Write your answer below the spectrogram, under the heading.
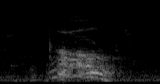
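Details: Snowball, a Maltese pup, says a little hello to his mom indoors: a single short, throaty, warbling sound lasting about half a second, in a quiet small room.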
